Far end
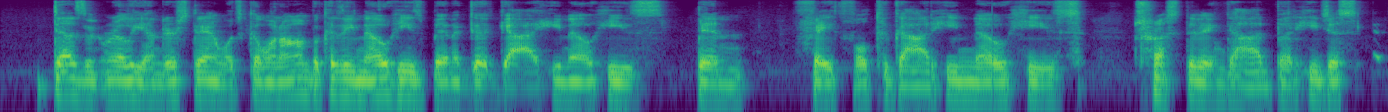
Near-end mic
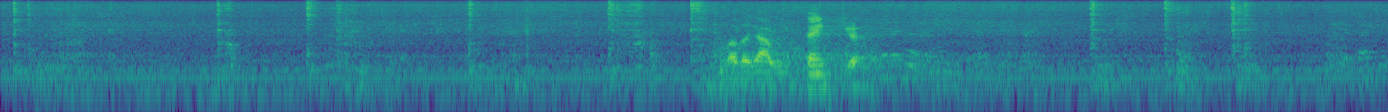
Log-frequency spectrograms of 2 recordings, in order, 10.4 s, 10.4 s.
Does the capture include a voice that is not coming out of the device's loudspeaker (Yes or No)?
Yes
